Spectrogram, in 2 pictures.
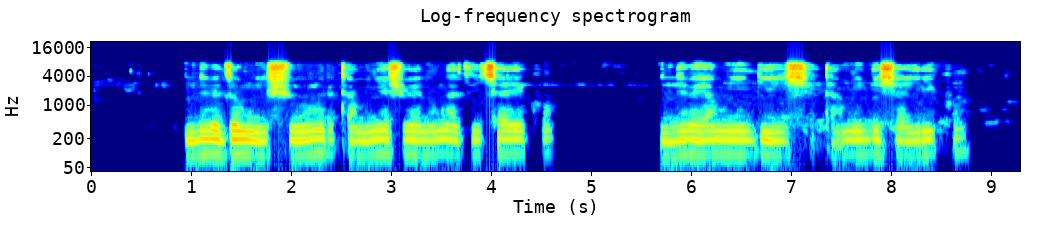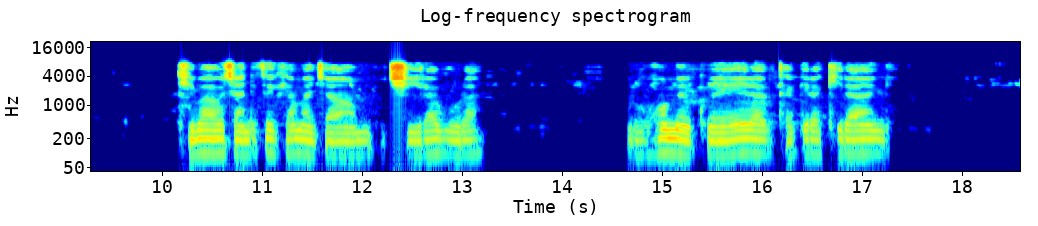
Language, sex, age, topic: Rundi, male, 18-24, education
